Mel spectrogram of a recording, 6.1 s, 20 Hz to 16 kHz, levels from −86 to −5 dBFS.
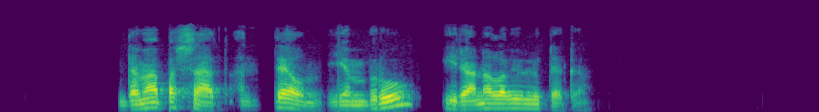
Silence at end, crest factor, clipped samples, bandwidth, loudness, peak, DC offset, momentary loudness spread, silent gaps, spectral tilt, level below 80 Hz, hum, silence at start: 1.75 s; 18 dB; under 0.1%; 7.8 kHz; -18 LUFS; -2 dBFS; under 0.1%; 11 LU; 1.98-2.05 s; -6 dB/octave; -56 dBFS; none; 0.9 s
